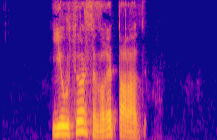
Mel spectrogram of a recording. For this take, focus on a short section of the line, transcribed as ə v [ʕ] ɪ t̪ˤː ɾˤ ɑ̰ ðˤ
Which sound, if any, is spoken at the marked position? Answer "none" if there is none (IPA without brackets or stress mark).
ʁ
